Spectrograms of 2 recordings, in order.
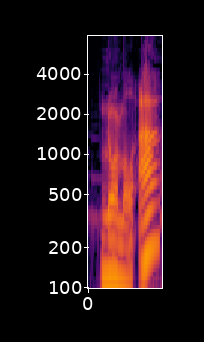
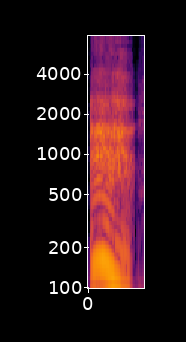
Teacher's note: normal a which linguists call modal voice but also breathy voice ah and creaky voice ah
